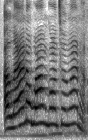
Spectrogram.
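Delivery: loud, high, fast shocked cry; shocked outcry. Retold or imitated. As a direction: yell it in disbelief. Shocked at being sent away.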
